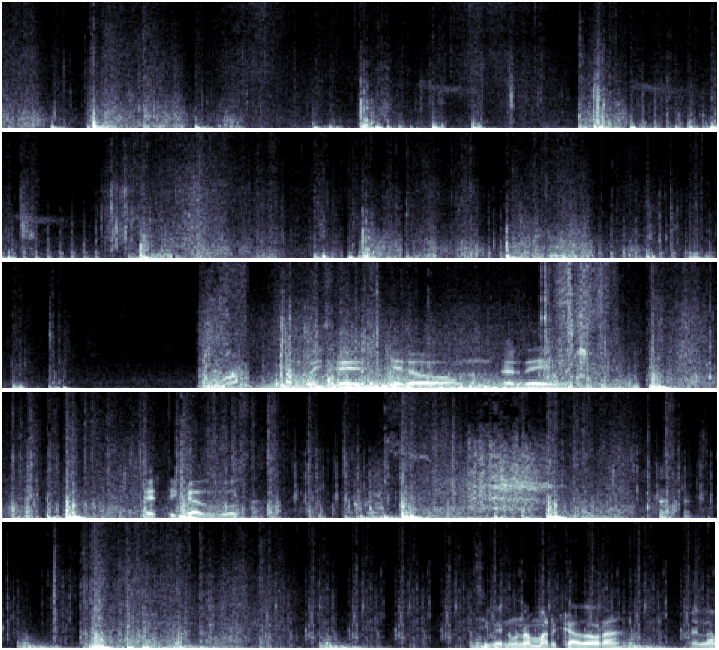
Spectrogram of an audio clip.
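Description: Quick footsteps thud and crunch on dirt and gravel.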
